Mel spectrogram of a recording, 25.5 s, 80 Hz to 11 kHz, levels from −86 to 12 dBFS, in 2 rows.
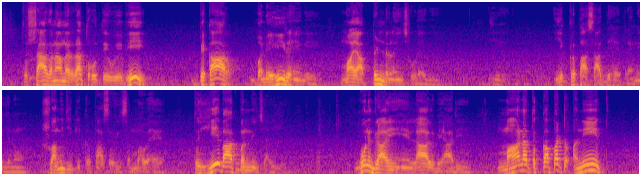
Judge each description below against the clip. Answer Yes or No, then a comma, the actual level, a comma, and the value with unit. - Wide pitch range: Yes, wide, 7.7 semitones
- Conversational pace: No, slow, 100 wpm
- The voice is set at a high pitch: No, low, 100 Hz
